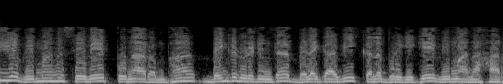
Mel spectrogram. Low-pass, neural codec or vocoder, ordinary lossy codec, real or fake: 7.2 kHz; none; MP3, 24 kbps; real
